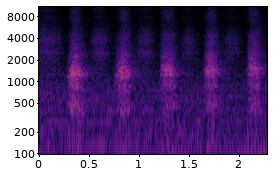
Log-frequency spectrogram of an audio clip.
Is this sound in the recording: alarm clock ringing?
no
